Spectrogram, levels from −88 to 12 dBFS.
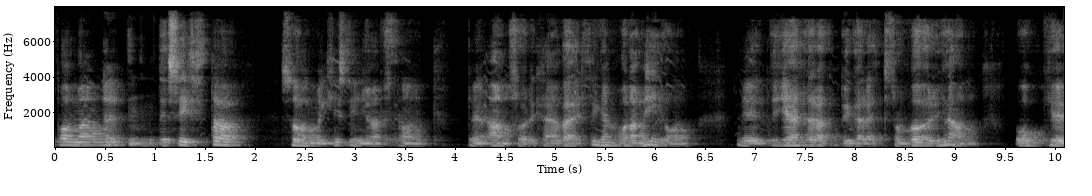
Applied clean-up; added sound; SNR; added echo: neural mask model DeepFilterNet 3.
